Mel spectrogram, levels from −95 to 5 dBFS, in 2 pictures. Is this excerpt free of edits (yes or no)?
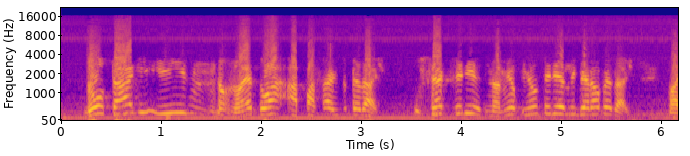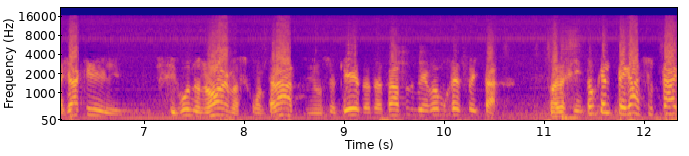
yes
